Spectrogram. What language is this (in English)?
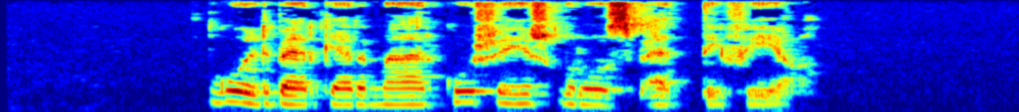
Hungarian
